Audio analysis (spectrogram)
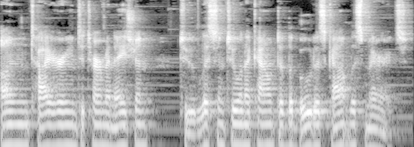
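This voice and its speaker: A man narrating a Buddhist scripture as a scripted recitation, in a solemn, formal and measured manner. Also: medium pitch, level tone. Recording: echoey voice over faint music. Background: faint music.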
